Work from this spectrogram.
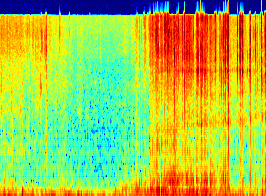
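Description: A solid oval lime-green bar of dry soap held in the palm is diced into small cubes with a metal blade. Faint, sparse scraping gives way after about two seconds to louder, dense, crunchy crumbling and tearing crackles with bright, sharp edges.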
